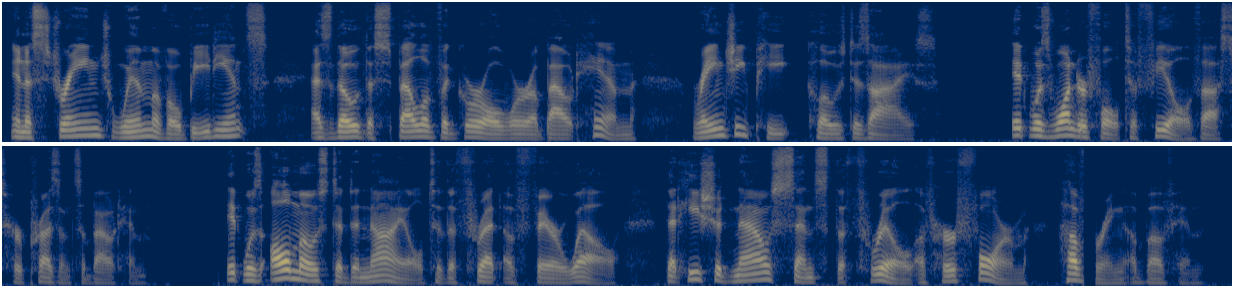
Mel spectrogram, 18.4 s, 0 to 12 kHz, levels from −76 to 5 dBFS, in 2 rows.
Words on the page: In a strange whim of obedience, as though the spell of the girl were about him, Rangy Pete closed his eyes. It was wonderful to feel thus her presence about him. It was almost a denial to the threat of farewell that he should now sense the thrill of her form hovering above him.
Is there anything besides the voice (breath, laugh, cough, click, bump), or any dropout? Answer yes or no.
yes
